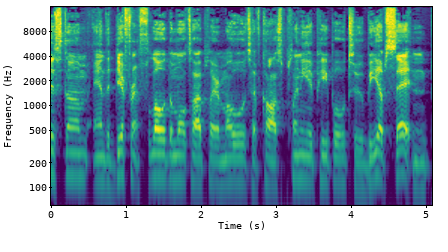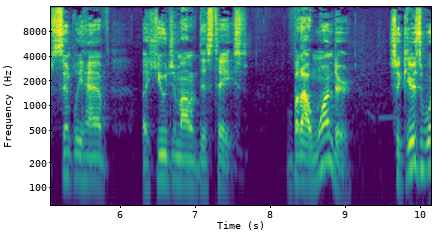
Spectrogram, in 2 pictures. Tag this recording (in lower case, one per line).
speech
